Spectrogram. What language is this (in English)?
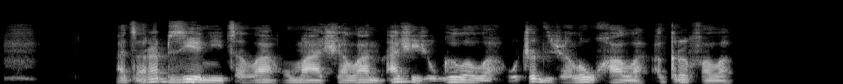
Abkhazian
